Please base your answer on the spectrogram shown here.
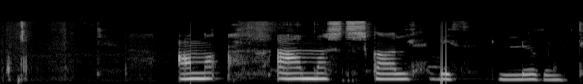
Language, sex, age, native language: Icelandic, male, 9, Icelandic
